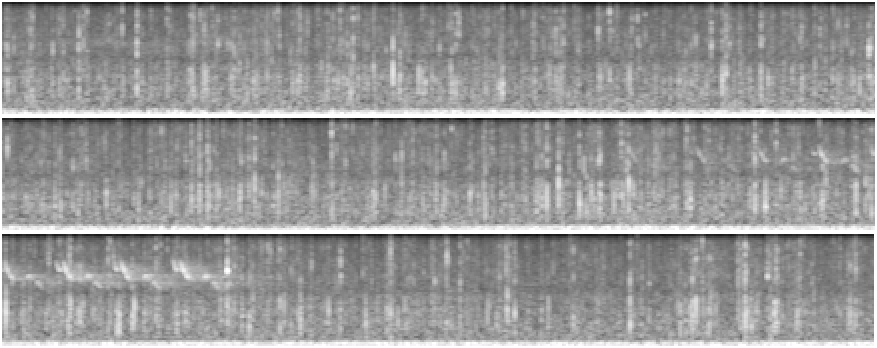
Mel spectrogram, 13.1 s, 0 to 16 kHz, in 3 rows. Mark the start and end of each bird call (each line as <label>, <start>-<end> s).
Ovenbird (Seiurus aurocapilla), 7.9-10.4 s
